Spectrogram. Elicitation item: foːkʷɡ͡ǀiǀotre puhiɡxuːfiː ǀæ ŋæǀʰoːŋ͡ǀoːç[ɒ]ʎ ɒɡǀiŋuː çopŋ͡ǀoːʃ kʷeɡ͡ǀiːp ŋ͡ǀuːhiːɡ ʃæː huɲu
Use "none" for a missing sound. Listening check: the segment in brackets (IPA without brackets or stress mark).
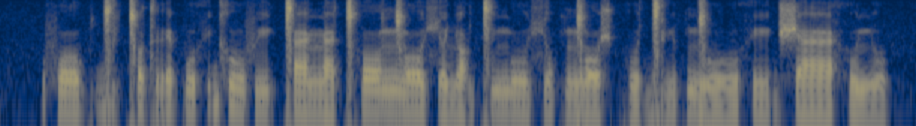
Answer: ɒ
